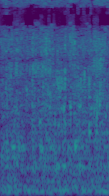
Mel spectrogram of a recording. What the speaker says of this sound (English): I get pretty steamy hot water like right away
